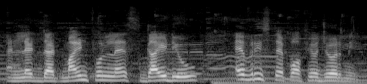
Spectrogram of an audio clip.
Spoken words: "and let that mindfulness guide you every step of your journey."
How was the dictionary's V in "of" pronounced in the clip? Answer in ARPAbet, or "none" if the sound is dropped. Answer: F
